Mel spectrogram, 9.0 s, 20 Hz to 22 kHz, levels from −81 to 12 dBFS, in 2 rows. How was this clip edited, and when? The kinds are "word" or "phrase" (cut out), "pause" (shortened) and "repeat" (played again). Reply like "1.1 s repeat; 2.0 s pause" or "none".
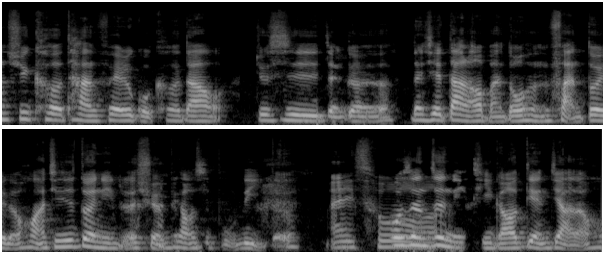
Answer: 3.0 s pause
